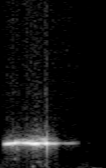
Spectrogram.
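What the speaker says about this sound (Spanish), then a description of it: "Se oye como un silbido así." A pure, steady whistle-like tone, a single clean note held for about half a second, then briefly fading, heard alone against silence.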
